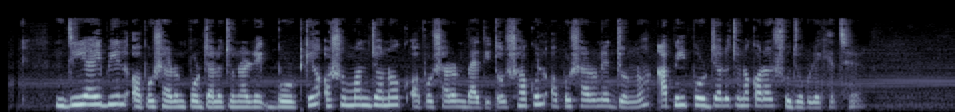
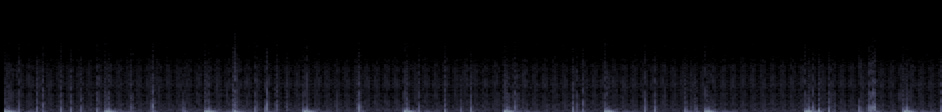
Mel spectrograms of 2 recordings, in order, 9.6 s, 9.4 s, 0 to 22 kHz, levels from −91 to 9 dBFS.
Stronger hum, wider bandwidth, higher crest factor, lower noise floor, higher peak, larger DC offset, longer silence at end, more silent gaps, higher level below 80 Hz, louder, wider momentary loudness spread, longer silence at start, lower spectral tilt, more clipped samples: second, none vs 60 Hz at -70 dBFS; first, 11.5 kHz vs 6.4 kHz; about the same, 20 dB vs 16 dB; second, -55 dBFS vs -67 dBFS; first, -4 dBFS vs -32 dBFS; neither; first, 1 s vs 0.1 s; neither; second, -76 dBFS vs -54 dBFS; first, -22 LUFS vs -58 LUFS; about the same, 8 LU vs 10 LU; first, 0.55 s vs 0.05 s; second, -4 dB/octave vs -7.5 dB/octave; neither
